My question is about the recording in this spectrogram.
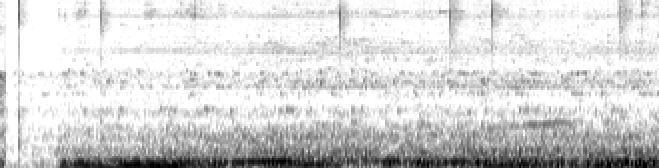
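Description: Car cabin noise while driving: a steady low rumble of engine and tyres, cutting in after about half a second of silence at the start.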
